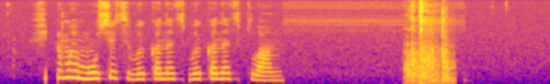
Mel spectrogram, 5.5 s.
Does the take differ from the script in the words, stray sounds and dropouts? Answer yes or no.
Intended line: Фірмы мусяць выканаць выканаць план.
yes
